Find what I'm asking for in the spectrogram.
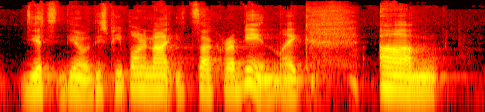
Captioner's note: speaking in foreign language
